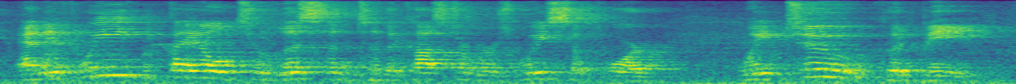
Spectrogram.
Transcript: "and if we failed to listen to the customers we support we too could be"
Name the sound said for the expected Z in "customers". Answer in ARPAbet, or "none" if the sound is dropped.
Z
